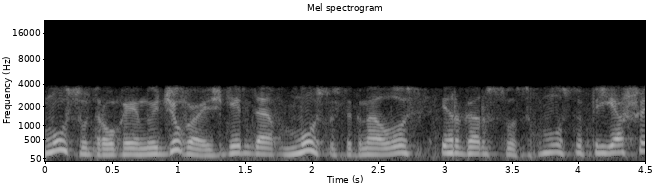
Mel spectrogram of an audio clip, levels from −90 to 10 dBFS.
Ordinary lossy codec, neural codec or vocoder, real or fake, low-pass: Opus, 16 kbps; codec, 16 kHz, 4 kbps, X-Codec, HuBERT features, trained on LibriSpeech; fake; 3.6 kHz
